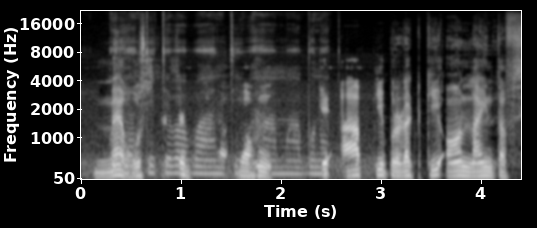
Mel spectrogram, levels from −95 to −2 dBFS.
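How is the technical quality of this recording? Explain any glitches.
The recording has two recurring call-processing faults. A faint echo leaks back, and the speech is pushed down at moments when both sides seem to talk at once.

Echo leak appears at 0.00 to 0.07 s, 1.95 to 2.27 s, 2.50 to 2.58 s and 2.82 to 2.91 s. A delayed copy of the speech trails about 351 ms behind the original. It sits roughly 30 to 35 dB below the main speech, so it is a faint ghost. The likely cause is a far-end loudspeaker whose echo canceller let some of its microphone pickup through and sent it back.

Speech suppressed in double talk occurs at 0.08 to 0.16 s, 0.66 to 1.79 s, 2.37 to 2.75 s and 2.92 to 2.99 s. The speech level dips by roughly 10 to 20 dB. The deepest and longest dip runs through most of the 0.66 to 1.79 s stretch. The speech thins and drops in pieces. This is likely an echo canceller that could not tell the talker from loudspeaker echo and turned both down.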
